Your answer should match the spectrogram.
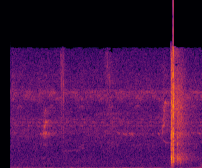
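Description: One sharp hand clap near the end, over a faint low background rumble.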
